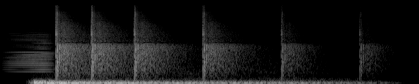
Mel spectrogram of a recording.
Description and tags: Clappic - Epic Clap Ceremony Symbol Sound
alien, ceremony, clap, claps, dancers, echo, energy, epic, hall, holy, level, levelup, military, sci-fi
